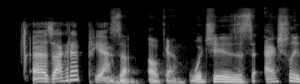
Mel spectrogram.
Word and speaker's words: Zagreb: Okay, but I mean, as far as that city, is that how it's pronounced? Zagreb, yeah.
